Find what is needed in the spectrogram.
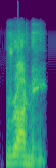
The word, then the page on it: runny: Indian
